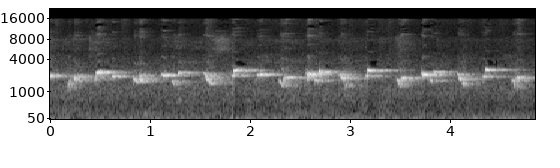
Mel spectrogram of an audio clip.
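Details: Yellow-vented bulbul in fast, nonstop ropel song: chattering whistled syllables that drop and climb in pitch, repeated several times a second in a clean, quiet setting.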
